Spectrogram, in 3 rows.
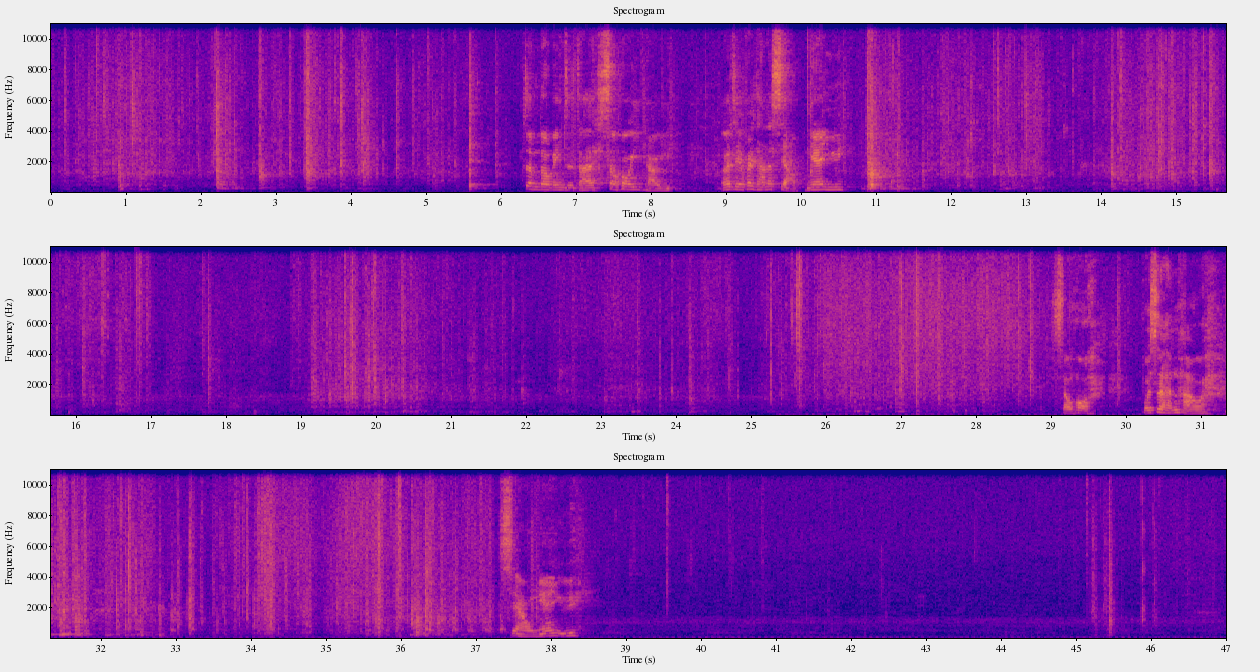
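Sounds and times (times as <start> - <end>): plastic bottle traps bumping: 0.0 - 6.0, 10.7 - 16.9, 31.1 - 37.4
plastic bottles crinkling and knocking: 0.0 - 39.8, 44.8 - 47.0.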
